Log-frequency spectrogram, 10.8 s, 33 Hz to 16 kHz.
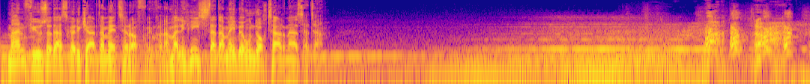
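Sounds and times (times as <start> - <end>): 
speech: 0.1 - 4.4
low droning hum: 4.3 - 9.2
dog barking: 9.4 - 10.7.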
